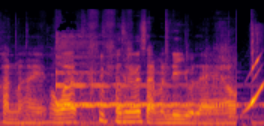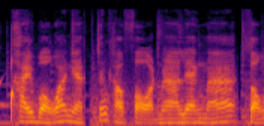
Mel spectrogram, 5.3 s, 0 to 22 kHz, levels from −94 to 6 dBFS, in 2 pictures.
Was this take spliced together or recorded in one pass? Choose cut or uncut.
cut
